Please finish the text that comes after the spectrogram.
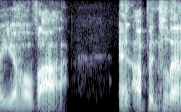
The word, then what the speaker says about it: Yehovah: is the glory of yahovah from his place and yahovah has the full vowels and the vowels are yahovah and up until then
